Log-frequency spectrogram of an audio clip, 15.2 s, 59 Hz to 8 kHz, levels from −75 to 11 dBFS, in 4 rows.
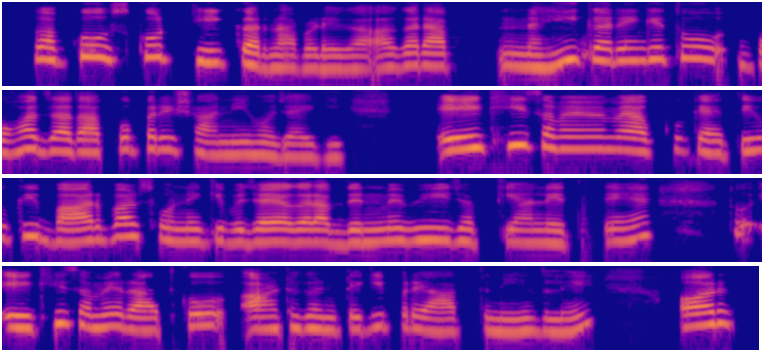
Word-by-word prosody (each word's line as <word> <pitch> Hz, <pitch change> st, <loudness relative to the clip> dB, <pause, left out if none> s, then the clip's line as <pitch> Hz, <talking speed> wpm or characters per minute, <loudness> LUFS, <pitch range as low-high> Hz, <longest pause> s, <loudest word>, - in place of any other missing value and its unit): तो 285 Hz, -, +2 dB
आपको 280 Hz, +5 st, +3 dB
उसको 315 Hz, +3 st, 0 dB, 0.2 s
ठीक 235 Hz, -3 st, 0 dB
करना 180 Hz, -5 st, +3 dB
पड़ेगा, 170 Hz, 0 st, -4 dB
अगर 190 Hz, +4 st, -1 dB
आप 195 Hz, -1 st, +2 dB, 0.2 s
नहीं 195 Hz, +7 st, +1 dB
करेंगे, 265 Hz, +1 st, +2 dB
तो 295 Hz, -1 st, -1 dB
बहुत 215 Hz, +6 st, -1 dB
ज़्यादा 225 Hz, -1 st, +2 dB
आपको 225 Hz, +4 st, -3 dB
परेशानी 220 Hz, -6 st, -3 dB
हो 190 Hz, -2 st, -3 dB
जाएगी। 165 Hz, -1 st, -7 dB, 0.5 s
एक 260 Hz, +4 st, +7 dB
ही 325 Hz, -, +7 dB
समय 260 Hz, -4 st, 0 dB
में 260 Hz, -, -1 dB
मैं 245 Hz, -, +3 dB
आपको 230 Hz, +1 st, -1 dB
कहती 215 Hz, -1 st, -3 dB
हूँ 240 Hz, 0 st, -4 dB
कि 270 Hz, -, 0 dB
बार-बार 220 Hz, +7 st, +3 dB
सोने 205 Hz, -6 st, -3 dB
की 210 Hz, +3 st, -6 dB
बजाए, 195 Hz, +1 st, +2 dB
अगर 195 Hz, 0 st, +3 dB
आप 190 Hz, -1 st, +3 dB
दिन 190 Hz, +2 st, -1 dB
में 210 Hz, 0 st, 0 dB
भी 220 Hz, +1 st, +1 dB
झपकियाँ 195 Hz, -1 st, -5 dB
लेते 185 Hz, +1 st, -5 dB
हैं, 255 Hz, +6 st, -3 dB, 0.4 s
तो -, -, -8 dB
एक 220 Hz, -2 st, +3 dB
ही 280 Hz, -, +4 dB
समय 240 Hz, -3 st, 0 dB
रात 190 Hz, -1 st, -1 dB
को 245 Hz, +1 st, +1 dB, 0.2 s
8 210 Hz, +1 st, -3 dB
घंटे 200 Hz, -2 st, -2 dB
की 235 Hz, +3 st, -6 dB
पर्याप्त 190 Hz, -4 st, -4 dB
नींद 180 Hz, 0 st, -3 dB
लें 185 Hz, +9 st, -3 dB, 0.5 s
और 275 Hz, +2 st, +5 dB
210 Hz, 200 wpm, -22 LUFS, 190-250 Hz, 0.5 s, एक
